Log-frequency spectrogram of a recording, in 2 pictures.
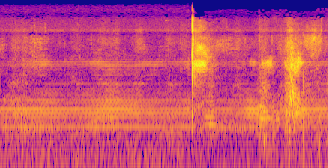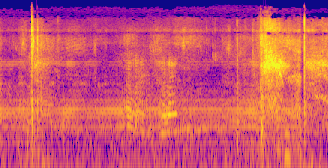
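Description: Combat lightsabers' sound boards giving a steady buzzing hum, with swing whooshes and sharp clash hits about three seconds in, six seconds in and at the very end.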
